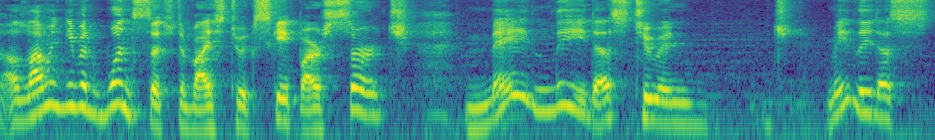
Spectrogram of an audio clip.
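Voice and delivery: a hint of a theatrical, measured adviser; composed scout briefing. Voices Thancred briefing the others.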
